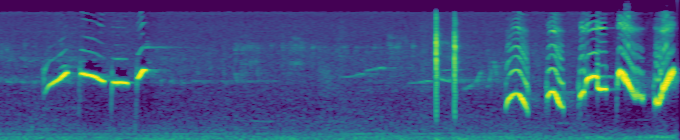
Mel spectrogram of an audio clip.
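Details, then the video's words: White-rumped shama song serving as a lure to excite another shama: a few rising and arched whistles, a pause, a sharp click, then five loud up-and-down whistled phrases spaced about half a second apart. "PANCINGAN MURAI BATU BONGKAR ISIAN GACOR, MURAI BATU MALAS NAIK EMOSI LANGSUNG BUNYI GACOR."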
